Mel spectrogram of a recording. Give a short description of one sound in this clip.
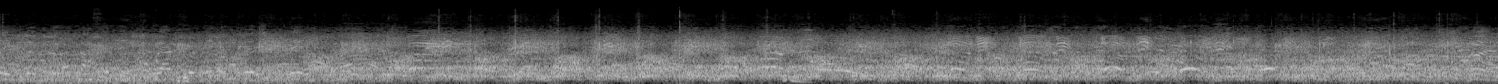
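A crowd claps and chants in a steady rhythm.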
